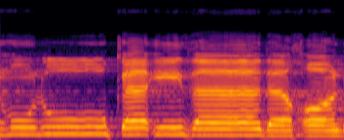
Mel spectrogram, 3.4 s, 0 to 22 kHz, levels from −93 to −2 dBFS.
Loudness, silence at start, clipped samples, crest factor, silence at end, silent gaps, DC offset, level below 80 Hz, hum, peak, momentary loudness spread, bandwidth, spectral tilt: -19 LUFS; 0 s; under 0.1%; 16 dB; 0 s; none; under 0.1%; -74 dBFS; none; -4 dBFS; 8 LU; 8 kHz; -5 dB/octave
